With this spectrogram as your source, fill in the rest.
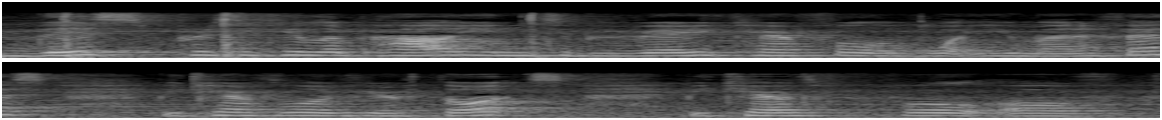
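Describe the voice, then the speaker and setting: A woman talks at a very fast pace with fairly even intonation. Audible room echo and noticeable background noise surround her. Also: medium pitch for a woman. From Scotland. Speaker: tarot reader. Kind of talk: tarot reading monologue. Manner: halting, many fillers and restarts.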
